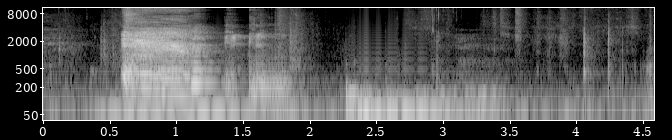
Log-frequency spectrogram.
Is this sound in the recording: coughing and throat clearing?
yes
